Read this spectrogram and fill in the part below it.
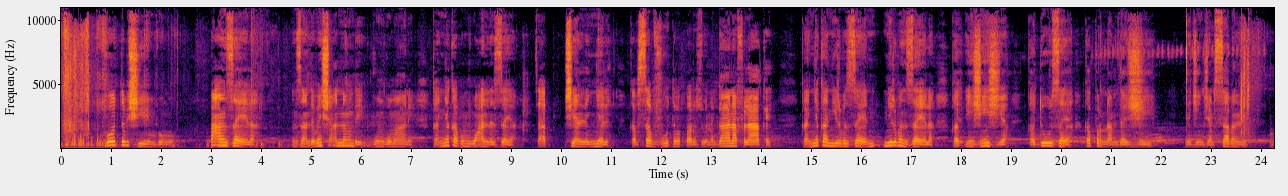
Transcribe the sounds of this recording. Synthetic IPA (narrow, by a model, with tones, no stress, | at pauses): vo˦tɨ˦bʃeː˨m̩˨bo˨ŋo˨ | pa˦ʔa˦n˦za˦ja˨la˦ | n̩˨za˨ndɨ˨bɨ˦n˦ʃa˦ʔa˦nɨ˦ŋdɨ˨ɡo˦ŋɡo˦maː˦nɨ˨ka˨ɲɛ˦ka˨bɨ˦mwa˦ʔa˦nlɨ˨za˦ja˨ | ta˨ʔ | pi˨ɛ˨nlɨ˨ɲɛ˦lɨ˨ | ka˨bɨ˨sa˦bvu˦tɨ˦bɨ˦pa˨ɾɨ˨zʊ˨ʔʊ˨nɨ˨ɡaː˦na˦fɨ˨laː˦ka˨ | ka˨ɲɛ˦ka˦ni˦ɾɨ˦ba˦za˦ja˨nɨ˦ɾɨ˦bɨ˦n̩˨za˦ja˨la˨ | ka˨n̩˨ʒi˦nʒi˨ja˦ | ka˨doː˦za˦ja˨ka˦pʊ˦ɾna˨mda˦ʒi˦˨ | nɨ˨d͡ʒi˨nd͡ʒɛ˨msa˦bɨ˦nlɨ˨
